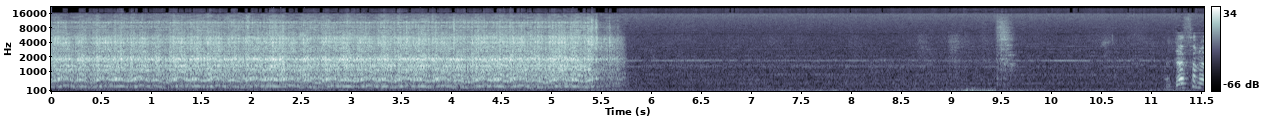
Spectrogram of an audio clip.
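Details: Barn-find 2CV flat-twin three-wheeler stored 25 years, choke pulled, fuel pump apparently running and fuel smelled: even cranking churn about two and a half beats a second, never catches, stops; starter overheating and slowing. Crank no start.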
